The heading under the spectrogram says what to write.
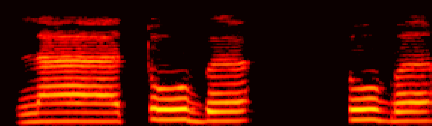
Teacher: ba termasuk huruf Qalqalah ya maka dibacanya harus memantul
